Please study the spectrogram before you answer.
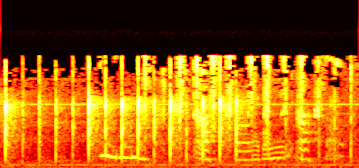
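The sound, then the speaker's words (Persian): Children clapping to cheer another child, a fast, steady run of sharp claps with young voices rising over the middle and end. “خب بچه ها روزینا رو تشویق کنید”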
